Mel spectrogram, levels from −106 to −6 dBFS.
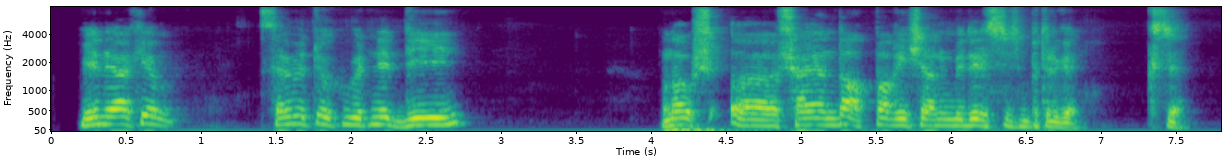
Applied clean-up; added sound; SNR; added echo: neural mask model DeepFilterNet 3.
